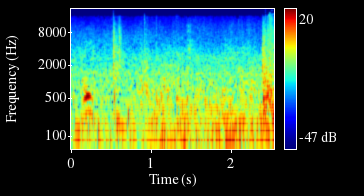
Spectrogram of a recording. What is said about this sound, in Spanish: ¿Qué es ese ruido? Es el río.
